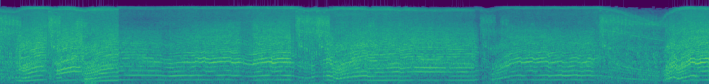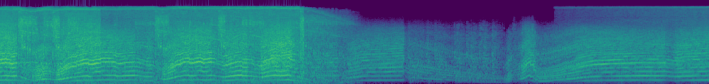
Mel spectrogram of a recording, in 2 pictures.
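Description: Tyres screech on asphalt as the car slides sideways.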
